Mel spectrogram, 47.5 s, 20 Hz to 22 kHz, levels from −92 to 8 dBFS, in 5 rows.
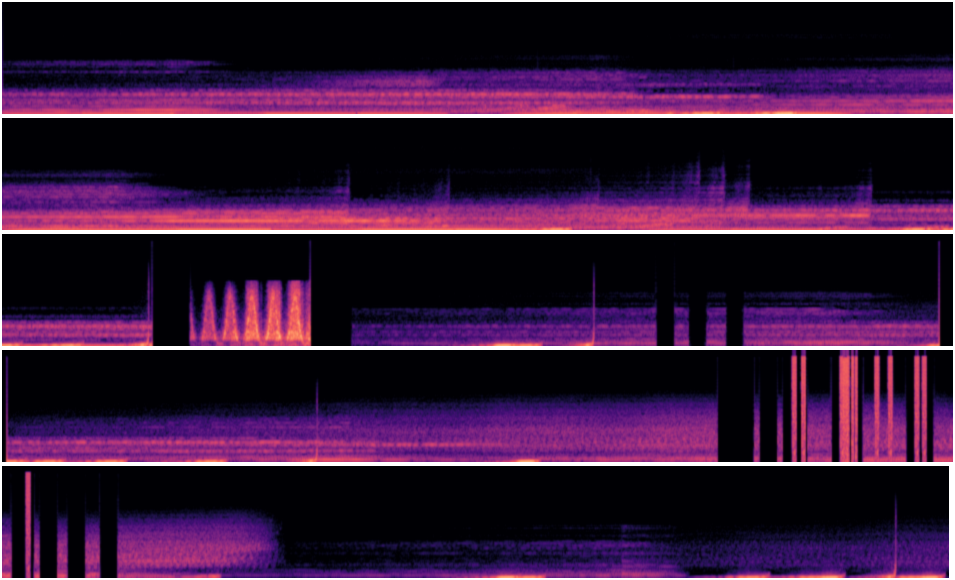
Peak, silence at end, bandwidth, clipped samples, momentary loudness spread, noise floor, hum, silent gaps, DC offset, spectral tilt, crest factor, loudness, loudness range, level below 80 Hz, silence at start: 0 dBFS; 0.05 s; 16 kHz; under 0.1%; 24 LU; -69 dBFS; none; none; under 0.1%; -3.5 dB/octave; 22 dB; -22 LUFS; 18 LU; -24 dBFS; 0 s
